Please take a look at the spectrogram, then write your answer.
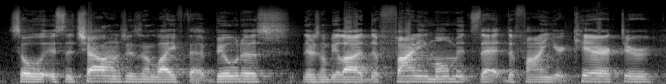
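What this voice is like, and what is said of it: Monotone, low-energy speaking voice. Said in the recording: “I'm pretty monotone. I know I'm pretty monotone. I know I'm pretty boring.”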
